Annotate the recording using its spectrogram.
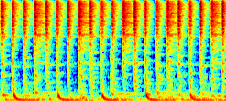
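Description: Techno playing in a DJ mix: a four-on-the-floor kick drum a little over twice a second, each kick dropping in pitch, under fast clicking hi-hats and short synth notes.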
